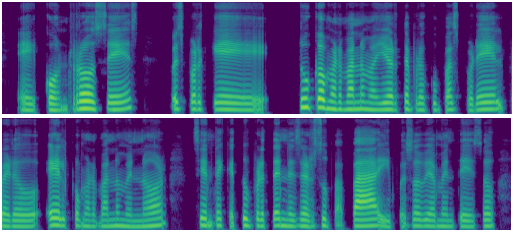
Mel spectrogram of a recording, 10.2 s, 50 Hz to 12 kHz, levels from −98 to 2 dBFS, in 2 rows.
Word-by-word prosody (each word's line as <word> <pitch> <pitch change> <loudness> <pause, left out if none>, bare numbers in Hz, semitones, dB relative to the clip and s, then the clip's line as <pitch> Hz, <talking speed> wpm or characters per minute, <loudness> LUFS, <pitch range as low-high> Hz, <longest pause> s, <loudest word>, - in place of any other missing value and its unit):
eh, 180 -1 -2
con 180 -1 +1
roces, 220 +1 +4 0.3
pues 215 - -2
porque 200 - 0 0.3
tú 265 -1 +4
como 245 -4 +6
hermano 205 +1 +1
mayor 195 0 +1
te 215 - -1
preocupas 190 +1 -5
por 175 0 -5
él, 205 +1 +2
pero 175 -1 -2
él 200 -1 +3
como 185 -2 -5
hermano 180 +2 -4
menor 180 +4 -2 0.3
siente 200 -1 -1
que - - -6
tú 200 - 0
pretendes 185 -1 -1
ser 180 -2 -1
su 195 0 -4
papá, 185 +2 +3
y 165 - -3
pues - - -11
obviamente 175 -2 -3
eso 180 +2 -5
190 Hz, 170 wpm, -24 LUFS, 180-205 Hz, 0.3 s, como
